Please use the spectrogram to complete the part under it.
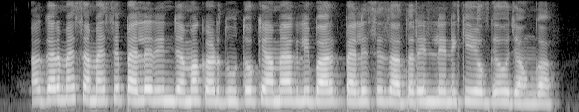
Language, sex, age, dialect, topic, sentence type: Hindi, male, 18-24, Hindustani Malvi Khadi Boli, banking, question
